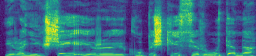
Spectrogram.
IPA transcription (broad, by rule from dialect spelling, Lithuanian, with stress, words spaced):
ɪr ɐˈnʲiːkʃʲt͡ʃʲɛɪ ɪr ˈkuːpʲɪʃʲkʲɪs ɪr ˈuːtʲɛnɐ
